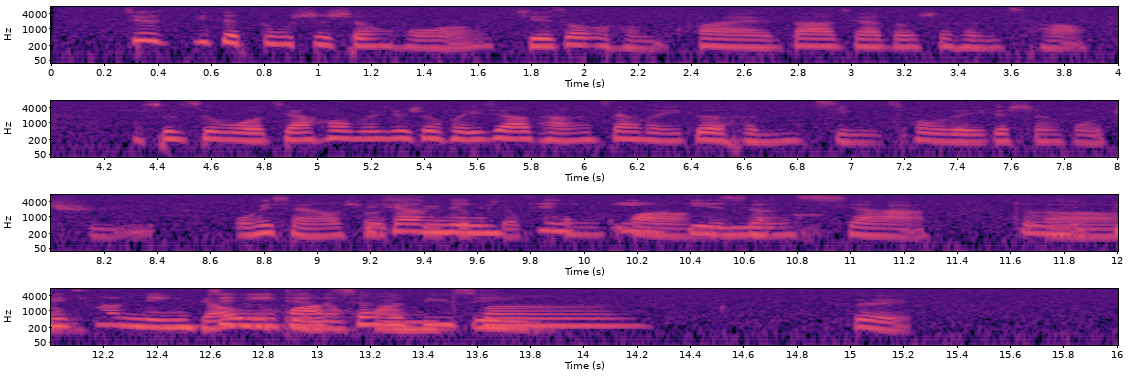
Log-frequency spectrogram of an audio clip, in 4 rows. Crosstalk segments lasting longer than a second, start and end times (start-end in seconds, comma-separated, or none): 9.2-10.7, 12.6-13.9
